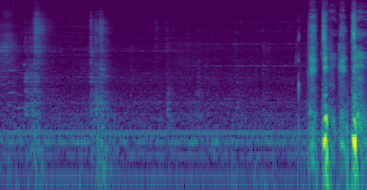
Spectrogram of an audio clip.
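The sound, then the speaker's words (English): A door in a video game is wiggled and rattled to lock it. Near-quiet with faint scrapes gives way at the end to a few sharp, loud clicks and rattles in quick succession. “Did he just wiggle the door to make it lock?”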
